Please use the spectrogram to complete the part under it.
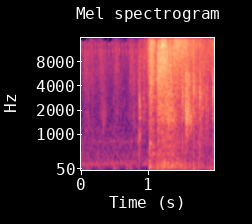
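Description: A shot fires with a sharp crackling bang.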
